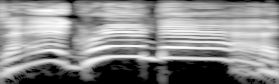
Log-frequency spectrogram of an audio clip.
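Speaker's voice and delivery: high, slow, drawn-out yell. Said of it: "Mark sees him and yells".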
